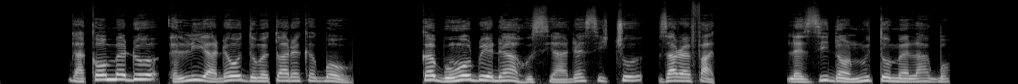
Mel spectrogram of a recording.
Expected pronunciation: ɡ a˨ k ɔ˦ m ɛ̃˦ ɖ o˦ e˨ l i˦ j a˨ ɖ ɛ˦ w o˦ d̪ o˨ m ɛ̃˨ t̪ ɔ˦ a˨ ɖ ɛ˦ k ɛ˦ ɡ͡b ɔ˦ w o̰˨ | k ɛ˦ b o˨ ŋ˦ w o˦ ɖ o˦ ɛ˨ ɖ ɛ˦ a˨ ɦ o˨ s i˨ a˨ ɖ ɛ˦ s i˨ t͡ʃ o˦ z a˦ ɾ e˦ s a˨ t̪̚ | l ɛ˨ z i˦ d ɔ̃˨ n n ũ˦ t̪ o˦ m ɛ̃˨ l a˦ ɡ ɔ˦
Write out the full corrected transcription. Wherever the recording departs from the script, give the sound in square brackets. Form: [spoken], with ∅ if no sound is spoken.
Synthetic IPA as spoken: ɡ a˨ k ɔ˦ m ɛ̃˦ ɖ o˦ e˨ l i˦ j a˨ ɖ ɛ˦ w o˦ d̪ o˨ m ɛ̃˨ t̪ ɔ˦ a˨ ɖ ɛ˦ k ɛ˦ ɡ͡b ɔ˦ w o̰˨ | k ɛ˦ b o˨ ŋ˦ w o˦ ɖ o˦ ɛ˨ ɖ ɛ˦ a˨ ɦ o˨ s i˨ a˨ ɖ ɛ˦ s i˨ t͡ʃ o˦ z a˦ ɾ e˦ [f] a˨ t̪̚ | l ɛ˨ z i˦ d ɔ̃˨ n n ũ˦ t̪ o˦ m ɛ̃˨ l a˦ [ɡ͡b] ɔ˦

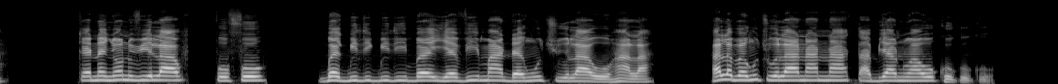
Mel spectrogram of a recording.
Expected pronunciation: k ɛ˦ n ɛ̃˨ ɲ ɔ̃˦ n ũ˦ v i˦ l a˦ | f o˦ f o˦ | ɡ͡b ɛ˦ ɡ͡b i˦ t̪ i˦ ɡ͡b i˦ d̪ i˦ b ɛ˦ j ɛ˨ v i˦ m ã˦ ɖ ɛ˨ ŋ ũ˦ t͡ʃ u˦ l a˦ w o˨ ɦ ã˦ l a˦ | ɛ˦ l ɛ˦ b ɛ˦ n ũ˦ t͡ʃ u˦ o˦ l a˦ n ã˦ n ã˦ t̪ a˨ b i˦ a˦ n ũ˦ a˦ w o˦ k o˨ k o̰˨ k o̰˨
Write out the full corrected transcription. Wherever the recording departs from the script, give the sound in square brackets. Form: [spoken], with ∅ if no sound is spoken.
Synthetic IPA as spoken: k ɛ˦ n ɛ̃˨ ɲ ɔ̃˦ n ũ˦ v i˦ l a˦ | f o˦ f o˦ | ɡ͡b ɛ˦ ɡ͡b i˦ [d̪] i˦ ɡ͡b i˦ d̪ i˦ b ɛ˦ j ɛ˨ v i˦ m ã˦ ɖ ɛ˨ ŋ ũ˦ t͡ʃ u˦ l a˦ w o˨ ɦ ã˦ l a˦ | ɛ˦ l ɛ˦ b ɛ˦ [ŋ] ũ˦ t͡ʃ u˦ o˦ l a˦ n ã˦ n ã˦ t̪ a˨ b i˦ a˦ n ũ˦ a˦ w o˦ k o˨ k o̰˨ k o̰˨

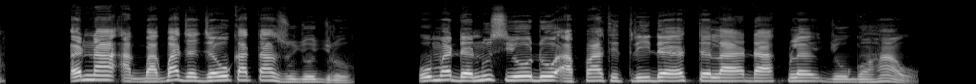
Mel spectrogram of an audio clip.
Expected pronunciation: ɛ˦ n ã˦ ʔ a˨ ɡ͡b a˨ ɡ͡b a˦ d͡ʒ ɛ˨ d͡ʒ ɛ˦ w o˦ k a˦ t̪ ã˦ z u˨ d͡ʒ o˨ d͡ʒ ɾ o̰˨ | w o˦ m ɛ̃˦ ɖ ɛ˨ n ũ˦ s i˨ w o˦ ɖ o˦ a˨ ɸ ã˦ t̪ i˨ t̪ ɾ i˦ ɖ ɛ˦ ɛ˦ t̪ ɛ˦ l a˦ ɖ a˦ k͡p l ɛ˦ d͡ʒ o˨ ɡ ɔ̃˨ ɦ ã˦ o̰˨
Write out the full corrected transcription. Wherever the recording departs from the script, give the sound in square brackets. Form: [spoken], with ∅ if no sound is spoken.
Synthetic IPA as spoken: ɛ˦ n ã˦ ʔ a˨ ɡ͡b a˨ ɡ͡b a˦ d͡ʒ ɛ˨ d͡ʒ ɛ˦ w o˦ k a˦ t̪ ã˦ z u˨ d͡ʒ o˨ d͡ʒ ɾ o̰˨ | w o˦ m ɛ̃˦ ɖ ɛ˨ n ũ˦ s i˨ w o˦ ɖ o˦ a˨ ɸ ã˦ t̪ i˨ t̪ ɾ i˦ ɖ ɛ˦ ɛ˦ t̪ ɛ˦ l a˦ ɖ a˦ k͡p l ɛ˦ d͡ʒ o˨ ɡ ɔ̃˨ ɦ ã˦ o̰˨

